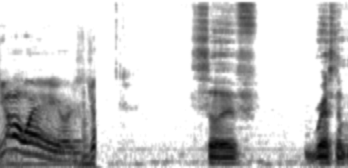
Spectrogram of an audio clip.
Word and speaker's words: Yahweh: means to exist the one who exists come Jehovah Jehovah I've kind of gone through all of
